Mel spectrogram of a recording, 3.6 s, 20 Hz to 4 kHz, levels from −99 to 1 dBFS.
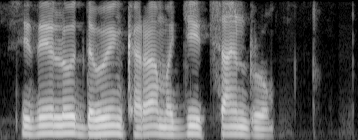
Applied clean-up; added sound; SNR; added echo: none; none; none; none.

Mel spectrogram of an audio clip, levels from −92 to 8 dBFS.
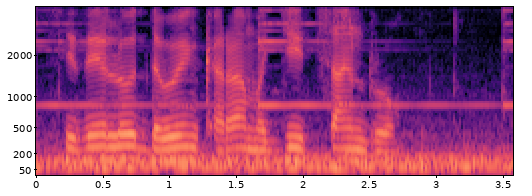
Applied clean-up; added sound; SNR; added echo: none; Boat, Water vehicle; 3 dB; none.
